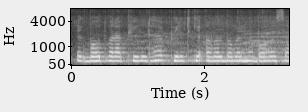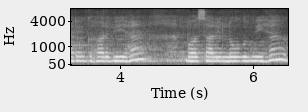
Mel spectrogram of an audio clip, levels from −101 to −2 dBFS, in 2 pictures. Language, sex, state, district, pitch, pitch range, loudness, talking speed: Hindi, female, Bihar, West Champaran, 230 Hz, 225-235 Hz, -14 LUFS, 185 wpm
